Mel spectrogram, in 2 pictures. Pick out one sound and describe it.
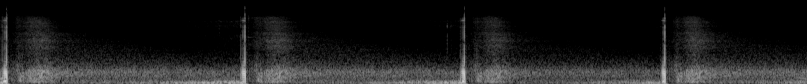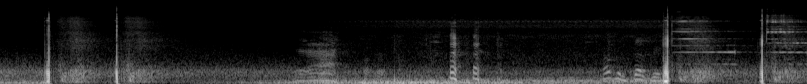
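Gunshots crack at a distance outdoors, each followed by a rolling echo.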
